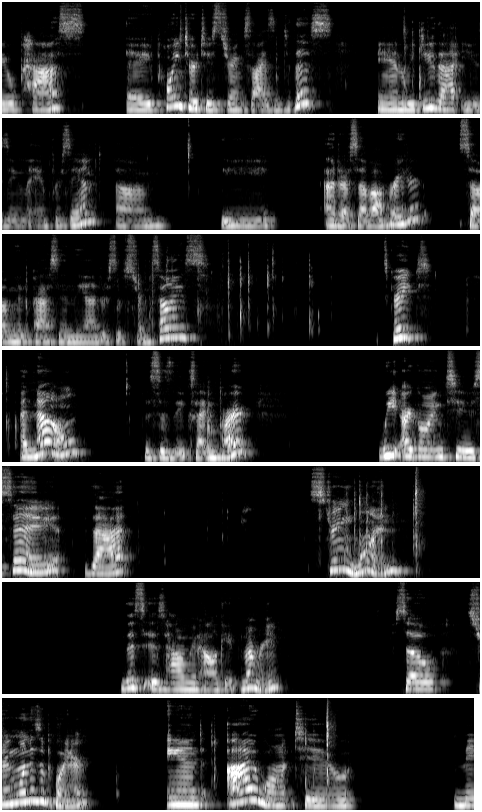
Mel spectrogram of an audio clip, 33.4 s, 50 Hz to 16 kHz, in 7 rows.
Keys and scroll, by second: 4.0 shift+7, 10.5-12.5 typing, 14.3 Return, 21.8-23.3 typing, 31.4-32.1 typing.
